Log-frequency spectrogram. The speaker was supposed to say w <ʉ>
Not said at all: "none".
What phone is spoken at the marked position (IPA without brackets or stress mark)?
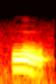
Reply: u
